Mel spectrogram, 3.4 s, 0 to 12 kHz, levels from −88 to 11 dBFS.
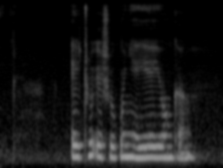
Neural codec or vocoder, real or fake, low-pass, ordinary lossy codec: vocoder, 48 kHz, 128 mel bands, Vocos; fake; 10.8 kHz; none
